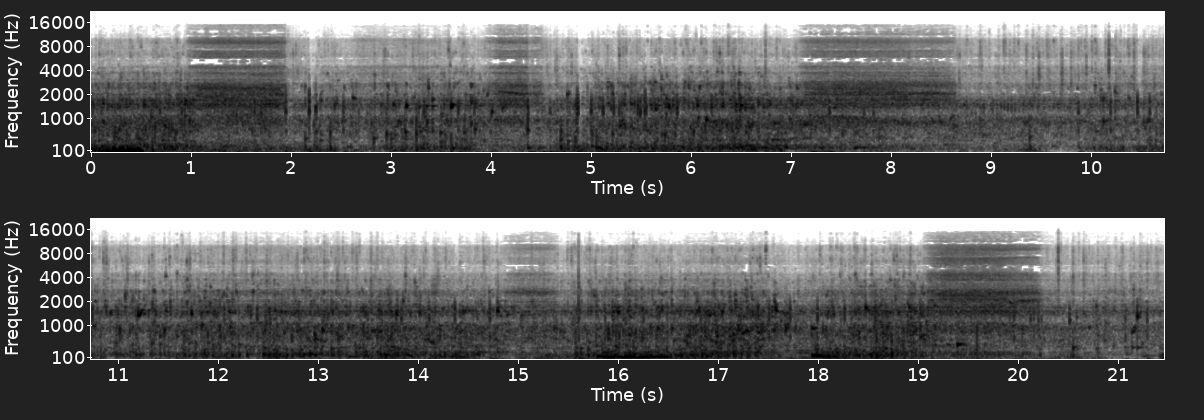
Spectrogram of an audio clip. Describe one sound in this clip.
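Bubbles from a diver's breathing gurgle and rush upward in short bursts.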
